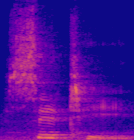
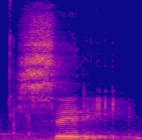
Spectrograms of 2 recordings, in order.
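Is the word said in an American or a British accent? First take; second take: British; American. First: It is said in a British accent. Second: It is said in an American accent. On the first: "in the British accent, I have to say" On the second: "I'm used to saying this sound in an American way"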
